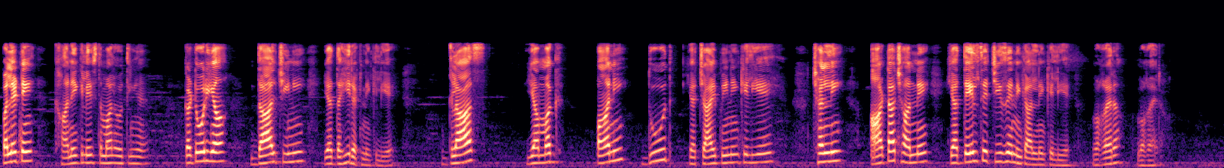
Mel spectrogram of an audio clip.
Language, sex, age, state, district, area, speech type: Urdu, male, 18-30, Delhi, North East Delhi, urban, spontaneous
